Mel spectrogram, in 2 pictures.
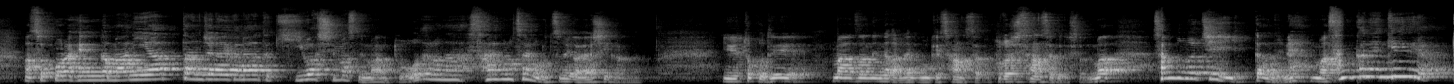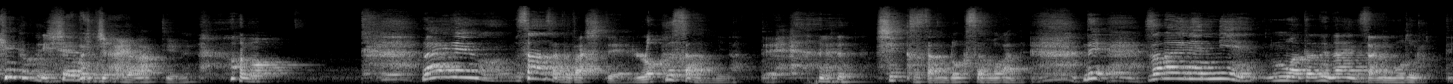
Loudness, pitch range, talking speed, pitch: -22 LUFS, 195-305 Hz, 295 characters per minute, 240 Hz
